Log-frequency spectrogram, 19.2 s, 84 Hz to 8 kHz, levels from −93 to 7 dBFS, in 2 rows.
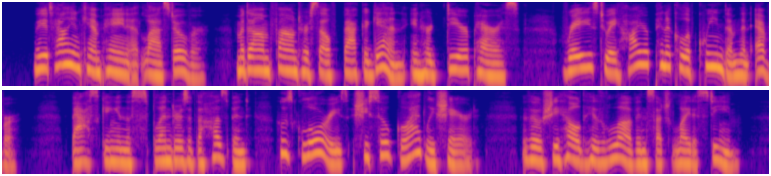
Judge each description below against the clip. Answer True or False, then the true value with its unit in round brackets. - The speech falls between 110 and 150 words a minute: True (145 wpm)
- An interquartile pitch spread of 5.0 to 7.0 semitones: True (5.5 semitones)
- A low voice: False (175 Hz)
